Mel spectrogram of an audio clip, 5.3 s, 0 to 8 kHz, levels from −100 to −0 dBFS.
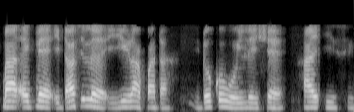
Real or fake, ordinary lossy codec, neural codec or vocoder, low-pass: fake; AAC, 16 kbps; autoencoder, 48 kHz, 32 numbers a frame, DAC-VAE, trained on Japanese speech; 7.2 kHz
